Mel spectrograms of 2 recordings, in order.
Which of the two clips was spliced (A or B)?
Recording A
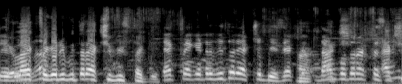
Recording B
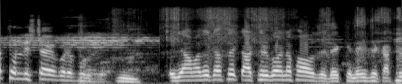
B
